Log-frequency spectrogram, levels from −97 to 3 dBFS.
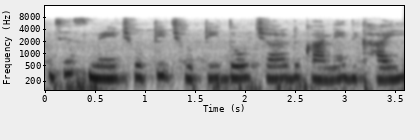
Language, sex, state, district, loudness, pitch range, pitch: Hindi, female, Chhattisgarh, Raipur, -16 LUFS, 235-245 Hz, 240 Hz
